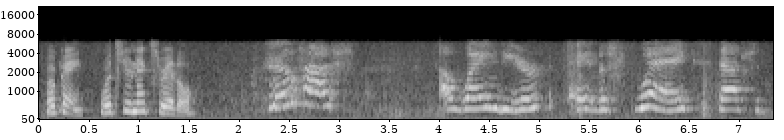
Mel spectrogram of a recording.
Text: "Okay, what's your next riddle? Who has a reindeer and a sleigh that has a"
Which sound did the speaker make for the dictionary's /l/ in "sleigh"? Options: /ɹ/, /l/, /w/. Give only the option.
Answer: /w/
